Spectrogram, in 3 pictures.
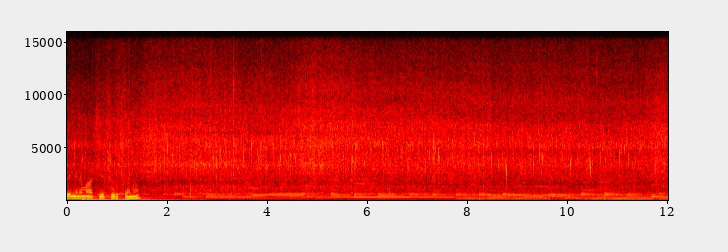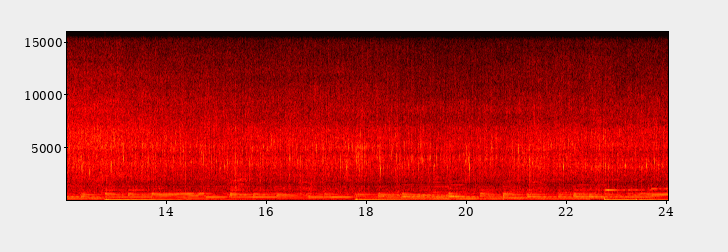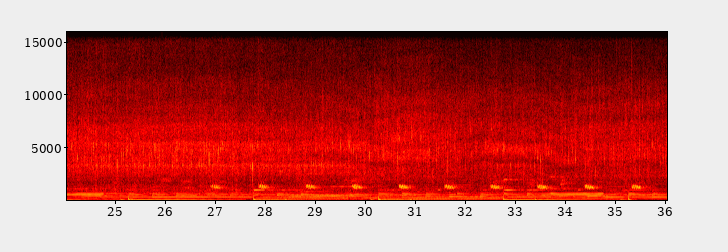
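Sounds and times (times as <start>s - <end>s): background music with held chords: 0.0s - 36.0s
prawns sizzling and crackling: 0.0s - 36.0s.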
